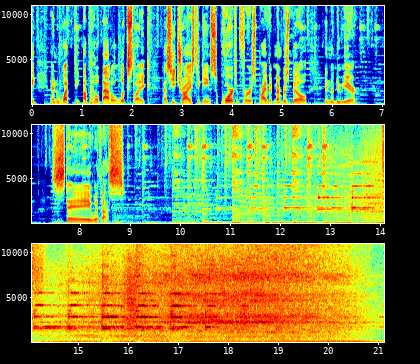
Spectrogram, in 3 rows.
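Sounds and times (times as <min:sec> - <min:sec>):
speech: 0:00.0 - 0:06.6, 0:07.4 - 0:09.0
passenger train rolling along tracks in Northwest British Columbia Canada: 0:09.6 - 0:21.1
metallic squeals and clatter from train wheels over rails: 0:10.5 - 0:21.1.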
